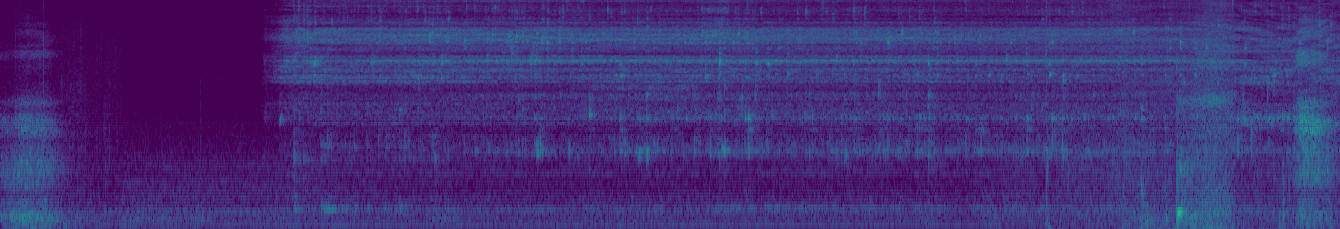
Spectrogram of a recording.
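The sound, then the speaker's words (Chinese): Bath water runs from a tap in a steady, hissing rush that begins a few seconds in after a quiet start and continues unbroken to the end, with faint splashy flickers on top. “你去帮我放洗澡水好不好？姐姐想洗个澡。”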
